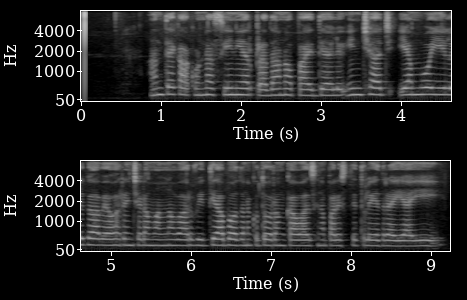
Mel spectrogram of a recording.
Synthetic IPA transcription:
ɐnt̪e̞ːkaːkuɳɖaːsiːnijɐɾpɾɐd̪ʱaːnɐːpaːjd̪jaːjluʔiɲt͡ʃaːɾd͡ʒemoːjiːluɡaːʋjɐʋɐɦɐɾiɲt͡ʃɐɽɐmɐnnːɐʋaːɾuʋid̪jaːbɔːd̪ɐnɐkud̪uːɾɐmkaːʋaːlsinɐpɐɾist̪ʰit̪ulued̪ɐɾɐjːaːji

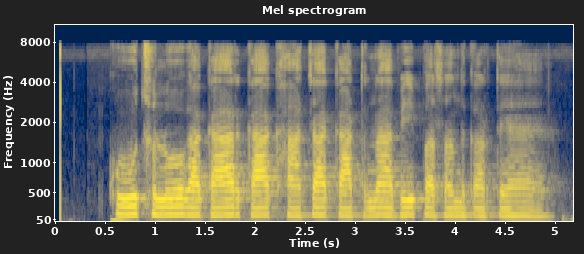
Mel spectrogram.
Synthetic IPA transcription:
kut͡ʃʰloːɡakaːɾkakʰãːt͡ʃakaːʈnabʱipəsə̃nd̪kəɾt̪eɦɛ̃ː

